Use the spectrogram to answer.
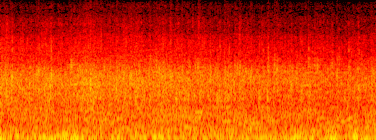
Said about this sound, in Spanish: Fíjate, ahora mismo está toda la plaza aplaudiéndole. ¿eh? Pues de momento el puyazo de la feria.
